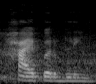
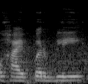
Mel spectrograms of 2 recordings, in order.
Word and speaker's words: hyperbole: Next one हाइपरबली. इसको हाइपरबली, हाइपरबोले, right, ऐसे pronounce किया जाता है.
